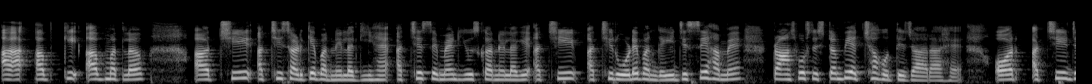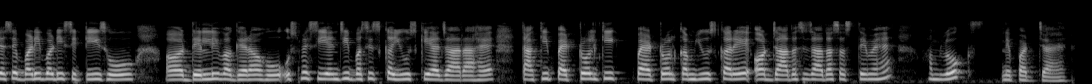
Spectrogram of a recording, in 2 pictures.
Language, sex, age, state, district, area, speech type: Hindi, female, 18-30, Madhya Pradesh, Gwalior, urban, spontaneous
